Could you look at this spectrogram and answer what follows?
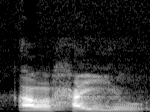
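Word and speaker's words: الْحَيُّ: biasa alh alh Hai kalau misalnya enggak tasydid tapi karena tasydid ketika ynya ini tekan sedikit suaranya agak naik alh alh Hay kita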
